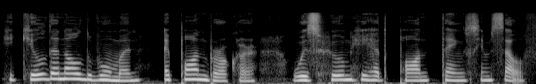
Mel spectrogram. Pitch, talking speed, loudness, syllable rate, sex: 200 Hz, 155 wpm, -19 LUFS, 4.4 syllables/s, female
